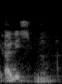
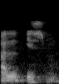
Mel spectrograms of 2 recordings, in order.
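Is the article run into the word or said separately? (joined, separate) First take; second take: joined; separate. First: The article runs straight into the word. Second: The article is said apart from the word. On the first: The speaker calls it right. "tapi alismu" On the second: The speaker calls it wrong. "jangan jangan al ismu, bukan"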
